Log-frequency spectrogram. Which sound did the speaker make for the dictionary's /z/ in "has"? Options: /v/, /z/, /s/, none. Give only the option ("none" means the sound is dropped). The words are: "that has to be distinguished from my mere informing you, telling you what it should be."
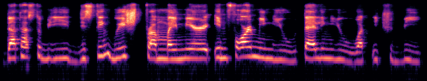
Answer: /s/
